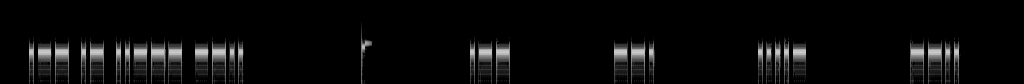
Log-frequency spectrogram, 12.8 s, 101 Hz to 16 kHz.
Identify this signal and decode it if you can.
Morse code, heard as a keyed tone, about 22 wpm, spaced as for 9 wpm, 700 Hz. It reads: WA2Z WG4Z
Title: USA Call Signs - 4 Characters - 8x Character Spacing - 22wpm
